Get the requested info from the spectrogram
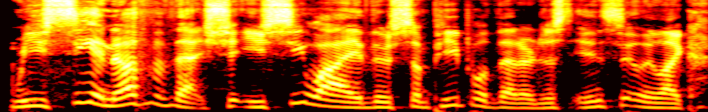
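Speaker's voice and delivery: ordinary talk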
